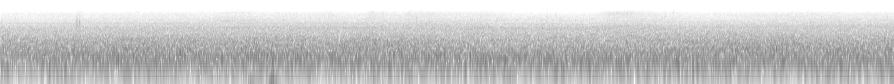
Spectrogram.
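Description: Steady rush of a fast mountain river, an even hiss of running water.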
